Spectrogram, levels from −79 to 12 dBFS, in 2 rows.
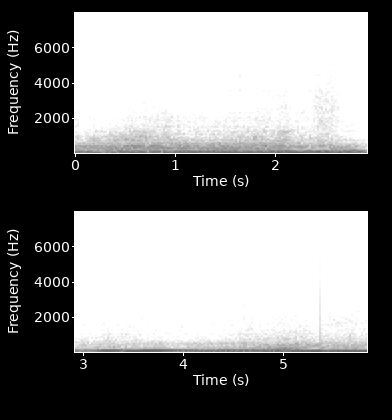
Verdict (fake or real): fake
